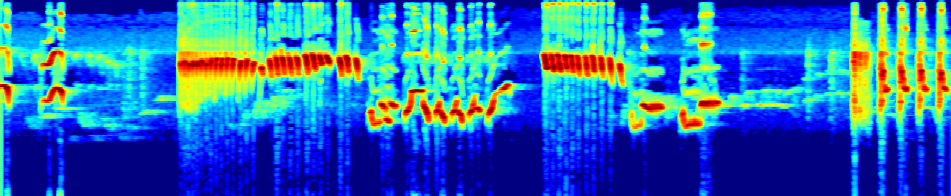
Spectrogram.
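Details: Aceh White-rumped shama song used as a training master: varied whistled phrases, fast rattling trills and warbled rising and falling notes, ending in a burst of rapid high chirps; no other sounds.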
